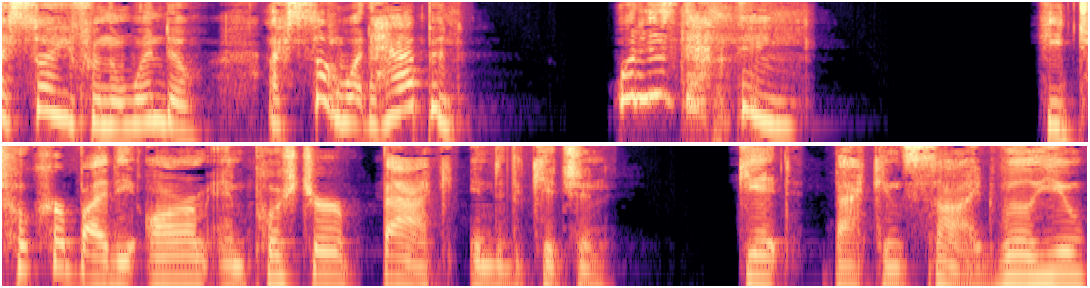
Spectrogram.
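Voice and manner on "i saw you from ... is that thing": very high, quavering, trembling voice, rising. His wife, who watched from the window, speaks to him: trembling voice. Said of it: "Her voice trembled when she spoke".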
